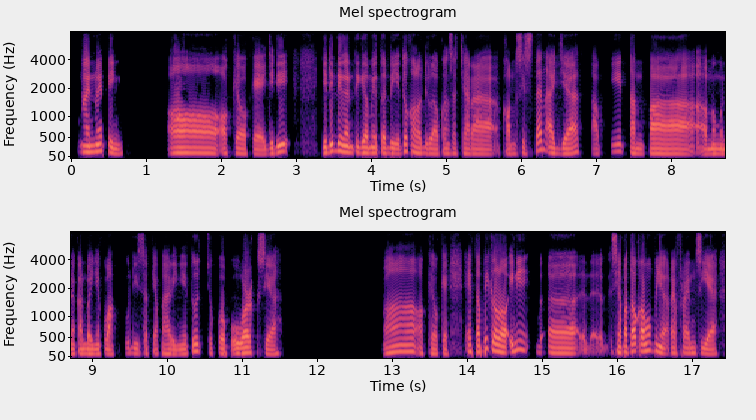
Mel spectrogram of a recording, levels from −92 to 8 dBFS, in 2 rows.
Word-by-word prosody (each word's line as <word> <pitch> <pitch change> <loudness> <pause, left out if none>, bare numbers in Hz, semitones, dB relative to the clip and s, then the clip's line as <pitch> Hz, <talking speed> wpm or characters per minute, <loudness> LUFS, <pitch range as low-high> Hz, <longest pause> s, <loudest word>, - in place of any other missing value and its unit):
mind 150 +1 +3
mapping 140 -9 +1 0.7
Oh, 130 -1 +4
oke 120 - -5
oke. 110 -1 -1
Jadi 145 +9 +2 0.4
jadi 135 +5 +2
dengan 155 -4 +6
3 135 -1 +3
metode 125 -2 +1
itu 165 +9 -1
kalau 130 -6 +1
dilakukan 115 0 -3
secara 110 -3 -2
konsisten 110 - -4
aja 120 +1 +1 0.2
tapi 155 +9 -8
tanpa 115 -1 -1 0.7
menggunakan 110 0 -1
banyak 110 0 0
waktu 105 +3 -4
di 115 - -2
setiap 110 +1 -7
harinya 110 0 -1
itu 165 +5 0 0.2
cukup 115 -1 -2
works 130 +1 +2
ya. 105 +1 -2 1.3
Ah, 155 +5 +1
oke 125 -1 -7
oke. 105 - -5 0.2
Eh, 160 +1 -3
tapi 195 +10 0
kalau 155 -6 +6
ini, 190 +4 +1 0.2
eee, 125 -3 -1
siapa 140 0 +1
tahu 165 - +6
kamu 170 +2 +4
punya 140 -8 +2
referensi 125 -1 -2
ya 105 0 +2
125 Hz, 145 wpm, -24 LUFS, 110-145 Hz, 1.3 s, dengan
